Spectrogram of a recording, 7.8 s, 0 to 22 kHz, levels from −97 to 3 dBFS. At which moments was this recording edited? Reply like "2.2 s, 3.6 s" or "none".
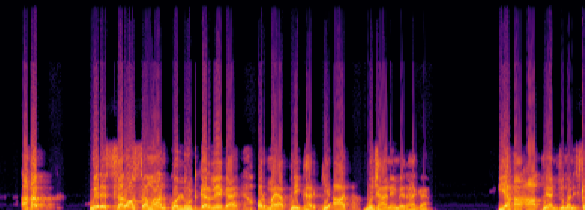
none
